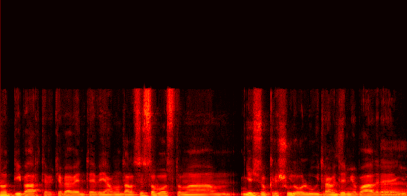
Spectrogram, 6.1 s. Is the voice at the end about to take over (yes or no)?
no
